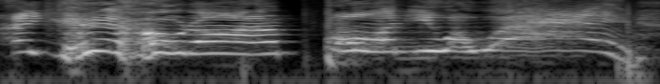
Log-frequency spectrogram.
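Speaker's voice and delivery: high, loud, stretched-out desperate yell; hammed-up movie-climax shout; screaming. He tells her he's pulling her away, screaming. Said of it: "so they're screaming".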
